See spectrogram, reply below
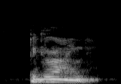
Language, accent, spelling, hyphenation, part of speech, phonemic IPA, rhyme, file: English, Southern England, begrime, be‧grime, verb, /bɪˈɡɹaɪm/, -aɪm, LL-Q1860 (eng)-begrime.wav
- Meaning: To ingrain grime or dirt which is difficult to remove into (something); also (more generally), to make (something) dirty; to soil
